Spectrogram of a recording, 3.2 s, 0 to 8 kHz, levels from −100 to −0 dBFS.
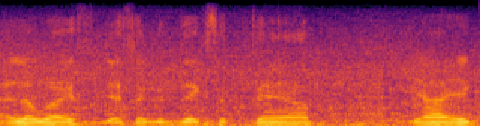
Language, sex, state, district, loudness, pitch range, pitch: Hindi, male, Bihar, Katihar, -17 LUFS, 150-155 Hz, 155 Hz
